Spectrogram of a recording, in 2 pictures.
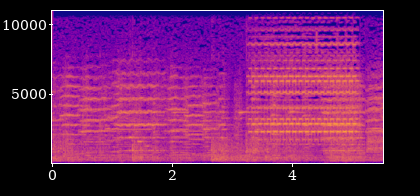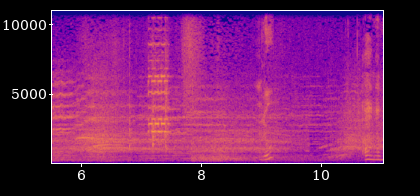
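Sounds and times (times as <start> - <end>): television sound: 0.0 - 11.0
telephone ringing: 3.2 - 5.2, 7.1 - 7.7.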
